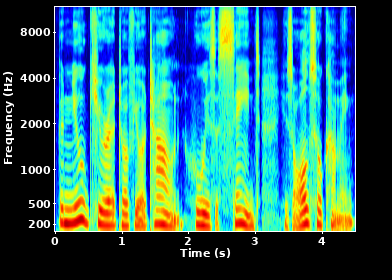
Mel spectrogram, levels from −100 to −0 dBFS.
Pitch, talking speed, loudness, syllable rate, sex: 195 Hz, 175 wpm, -16 LUFS, 4.2 syllables/s, female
